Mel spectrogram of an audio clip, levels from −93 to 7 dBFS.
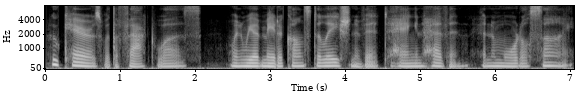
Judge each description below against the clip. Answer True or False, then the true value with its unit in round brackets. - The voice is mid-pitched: True (145 Hz)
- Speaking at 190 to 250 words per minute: False (180 wpm)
